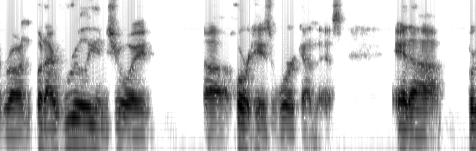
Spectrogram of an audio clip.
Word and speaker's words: Jorge: Although I hear a lot of people call him George Jimenez. So see, Jimenez. Yeah, to me, it's spelled Jorge Jimenez. It's Jimenez. Like, at least that's what my friends would say, or Ed would say. It's Jimenez. Jimenez. Pronounced like that.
